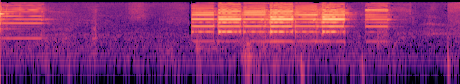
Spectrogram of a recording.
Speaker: hear all of the all the motors and esc s did the usual thing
